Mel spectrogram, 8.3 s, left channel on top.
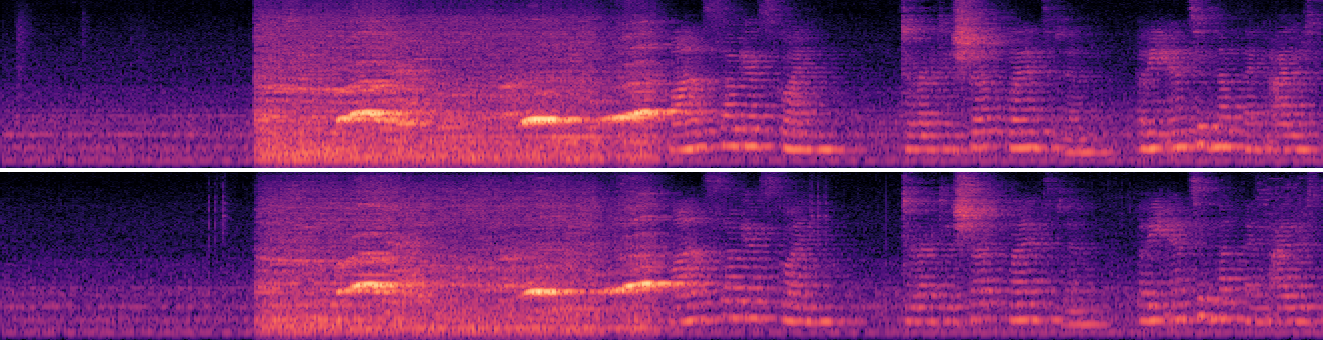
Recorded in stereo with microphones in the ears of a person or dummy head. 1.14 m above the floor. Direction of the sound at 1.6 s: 80° left.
